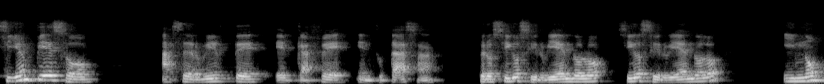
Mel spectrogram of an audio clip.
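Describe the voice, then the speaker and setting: This man has a fairly high pitch and lively intonation, and he talks at a fairly slow pace. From Mexico, Tabasco. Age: 30s. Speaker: motivational speaker. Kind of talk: motivational talk. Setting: video call. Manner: animated.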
